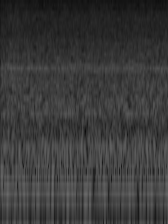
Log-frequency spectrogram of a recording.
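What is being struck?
Nothing is struck.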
